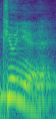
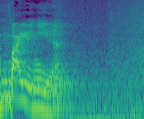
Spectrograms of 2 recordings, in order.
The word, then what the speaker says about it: pioneer: Vous aurez pu dire pionnier. Or, dans le dictionnaire, on dit pioneer.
